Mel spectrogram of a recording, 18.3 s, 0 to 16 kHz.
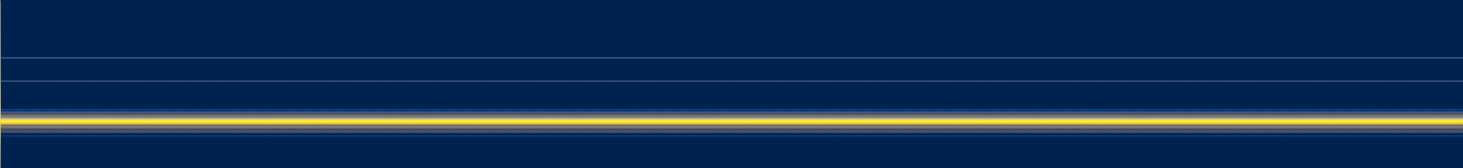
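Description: Broadcast line-up test tone at 1 kHz, the reference tone that runs with colour bars: a single steady pure tone at an even level, unbroken throughout.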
